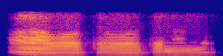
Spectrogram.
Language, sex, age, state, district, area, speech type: Telugu, male, 30-45, Telangana, Khammam, urban, conversation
